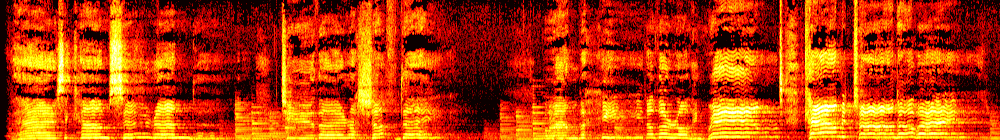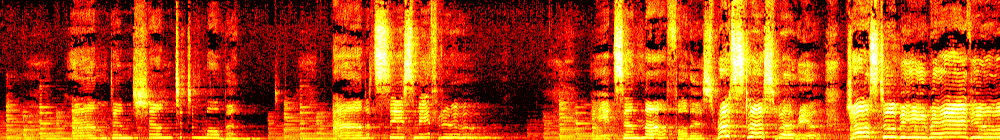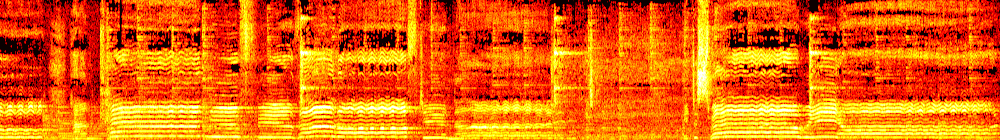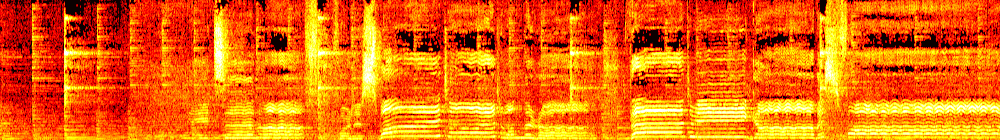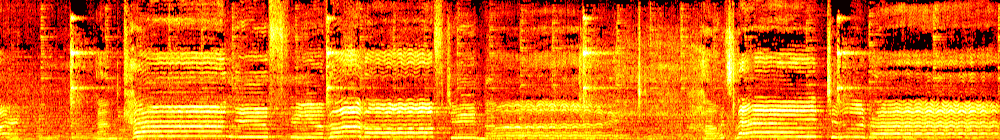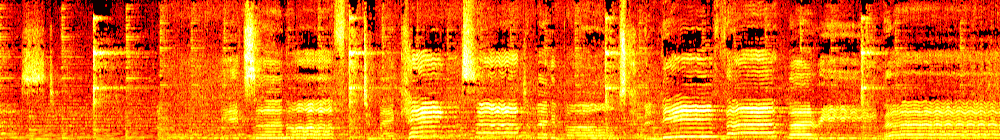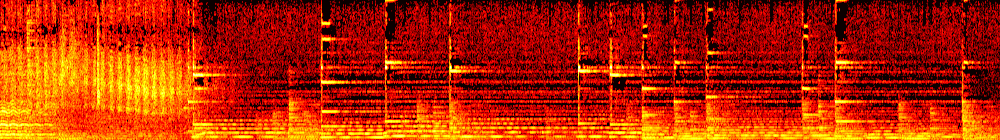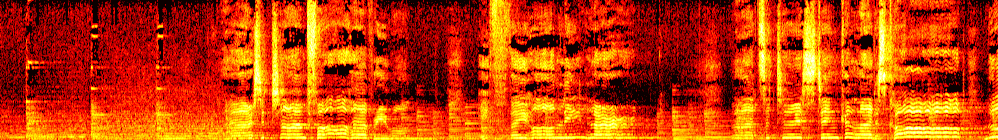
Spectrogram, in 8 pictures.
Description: Hochzeitssängerin Hannover/Niedersachsen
